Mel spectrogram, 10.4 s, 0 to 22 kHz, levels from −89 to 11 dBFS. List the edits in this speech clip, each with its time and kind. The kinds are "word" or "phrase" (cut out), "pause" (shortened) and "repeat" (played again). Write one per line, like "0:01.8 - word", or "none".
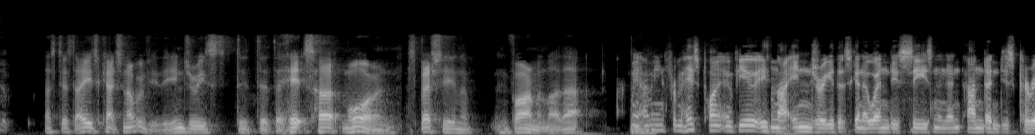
0:04.0 - pause
0:06.1 - pause
0:07.7 - phrase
